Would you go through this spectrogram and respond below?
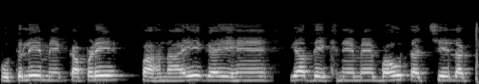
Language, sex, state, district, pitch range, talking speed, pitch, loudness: Hindi, male, Bihar, Lakhisarai, 185-200 Hz, 165 wpm, 185 Hz, -14 LUFS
